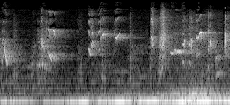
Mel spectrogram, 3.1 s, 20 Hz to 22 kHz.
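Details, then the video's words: Greater green leafbird fighting call recorded in May 2016, used to train other birds to sing: sharp chirps and squawky notes, some descending, over a steady low electrical hum. "suara cucak hijau tarung"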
